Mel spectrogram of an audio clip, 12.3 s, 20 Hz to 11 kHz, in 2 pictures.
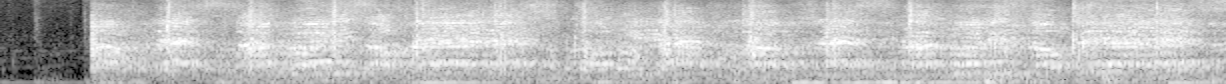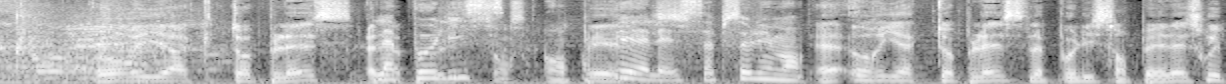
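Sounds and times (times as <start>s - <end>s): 
crowd of protesters chanting a rhythmic slogan in unison in Aurillac: 0.4s - 7.4s
speech: 6.6s - 12.2s.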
